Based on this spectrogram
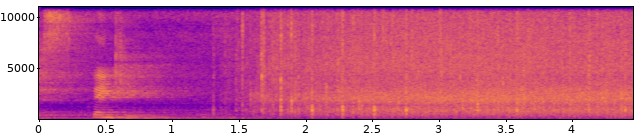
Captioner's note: room applauds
